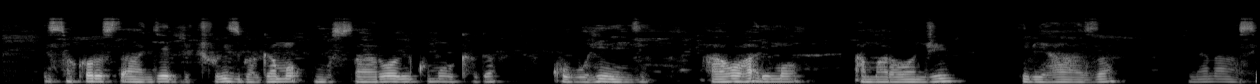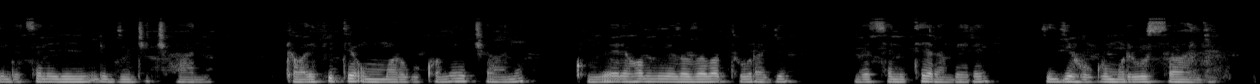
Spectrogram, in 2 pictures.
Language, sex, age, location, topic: Kinyarwanda, female, 50+, Musanze, finance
